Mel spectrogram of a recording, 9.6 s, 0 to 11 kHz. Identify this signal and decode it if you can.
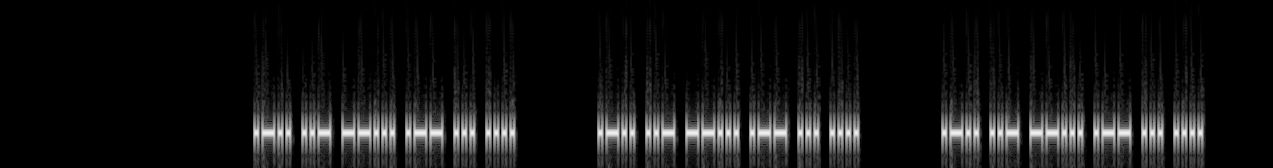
Morse code, heard as a keyed tone, about 40 wpm, 700 Hz. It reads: LU7WSH LU7WSH LU7WSH
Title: DXCC-100 Call Signs - 6 Characters - Repeated 3x - 40wpm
